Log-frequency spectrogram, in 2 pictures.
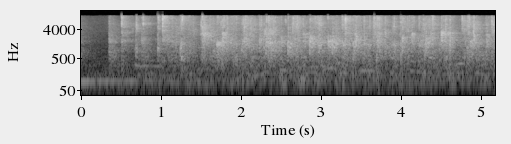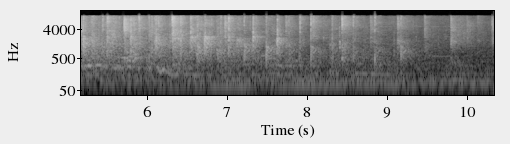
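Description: Audience applauding with many separate hand claps, building over the first couple of seconds and dying away near the end.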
